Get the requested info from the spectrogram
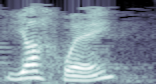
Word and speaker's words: Yahweh: It became YHWH, which we sometimes pronounce Yahweh.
